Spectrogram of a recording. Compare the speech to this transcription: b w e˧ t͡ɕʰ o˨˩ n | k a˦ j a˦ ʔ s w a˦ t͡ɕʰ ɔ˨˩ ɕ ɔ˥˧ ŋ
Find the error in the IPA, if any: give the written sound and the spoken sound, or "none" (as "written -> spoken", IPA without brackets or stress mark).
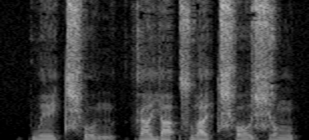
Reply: b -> p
